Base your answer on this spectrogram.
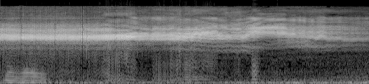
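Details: Close-up of an annual cicada that Henry MinPin the dog caught, giving a loud continuous shrill buzz throughout, steady and droning with slight wavering and a faint fade near the end; a few spoken words at the start.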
